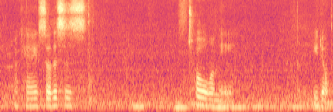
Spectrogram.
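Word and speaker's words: Ptolemy: me call this to the p is silent okay so this is toam me you don't pronounce the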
